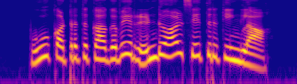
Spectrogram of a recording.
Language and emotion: Tamil, surprised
